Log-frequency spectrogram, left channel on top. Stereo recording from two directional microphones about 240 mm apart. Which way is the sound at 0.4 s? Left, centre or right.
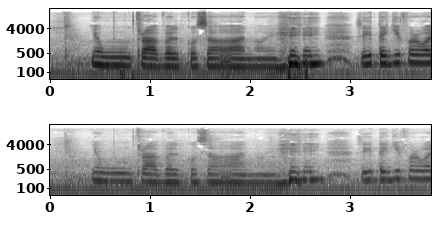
Left.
